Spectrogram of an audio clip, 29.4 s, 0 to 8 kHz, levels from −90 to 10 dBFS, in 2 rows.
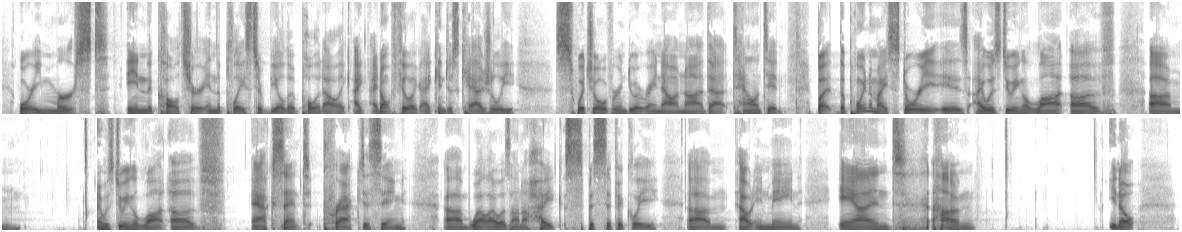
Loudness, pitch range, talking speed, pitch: -27 LUFS, 120-145 Hz, 150 wpm, 130 Hz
